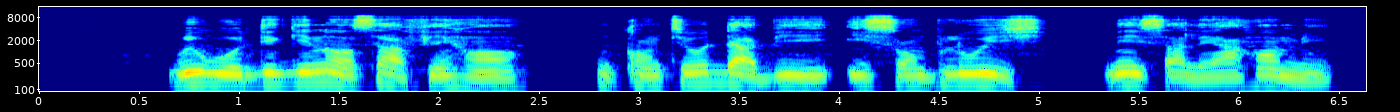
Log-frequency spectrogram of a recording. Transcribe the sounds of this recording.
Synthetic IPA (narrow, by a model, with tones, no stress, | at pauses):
wi˦wo˧di˦ɡi˦nãː˦˨˧sa˦˨fi˨˧˦ɦã˧ | ŋ̩˨kã˧ti˦o˦da˦˨bi˨˦i˧sɔ̃˧blu˦i˦˨d͡ʒ | nĩ˨˦i˦˨sa˨lɛ˨a˧˦ɦã˦mĩ˧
